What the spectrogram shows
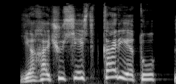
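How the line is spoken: Child shouting. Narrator (Russian): закричала маленькая разбойница

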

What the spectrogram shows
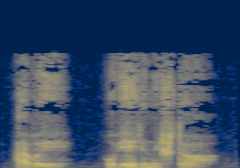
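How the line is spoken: Whisper. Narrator (Russian): Следователь шепнул

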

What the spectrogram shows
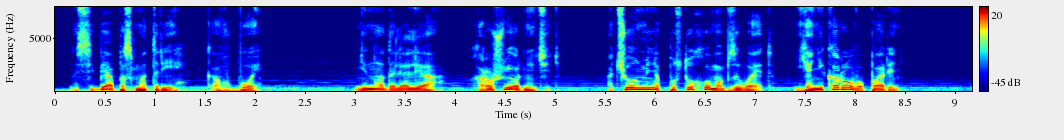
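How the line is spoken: Displeased grumble. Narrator (Russian): Рик недовольно пробурчал

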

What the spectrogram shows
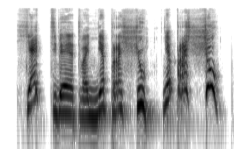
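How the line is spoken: Magpie's shout. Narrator (Russian): крикнула сорока

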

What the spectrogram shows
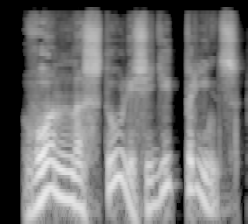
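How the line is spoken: Whispered. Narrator (Russian): шепнул сэр Шандо

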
